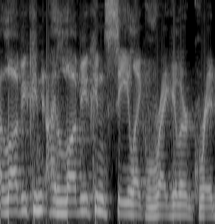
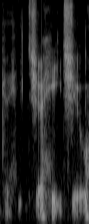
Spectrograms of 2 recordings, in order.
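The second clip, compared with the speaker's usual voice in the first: hushed, bitter whisper; 7 dB quieter, faster than usual. Retold or imitated. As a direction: breathe the hatred quietly. Mock outrage at new agent.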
